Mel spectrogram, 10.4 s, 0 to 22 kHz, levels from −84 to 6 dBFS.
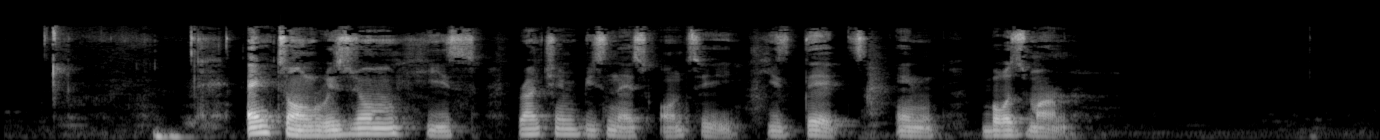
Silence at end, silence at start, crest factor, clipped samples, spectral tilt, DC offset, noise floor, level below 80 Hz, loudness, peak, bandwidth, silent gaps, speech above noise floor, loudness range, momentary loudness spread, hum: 2.35 s; 0.4 s; 24 dB; under 0.1%; -4 dB/octave; under 0.1%; -73 dBFS; -46 dBFS; -22 LUFS; 0 dBFS; 11.5 kHz; none; 51 dB; 8 LU; 18 LU; none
